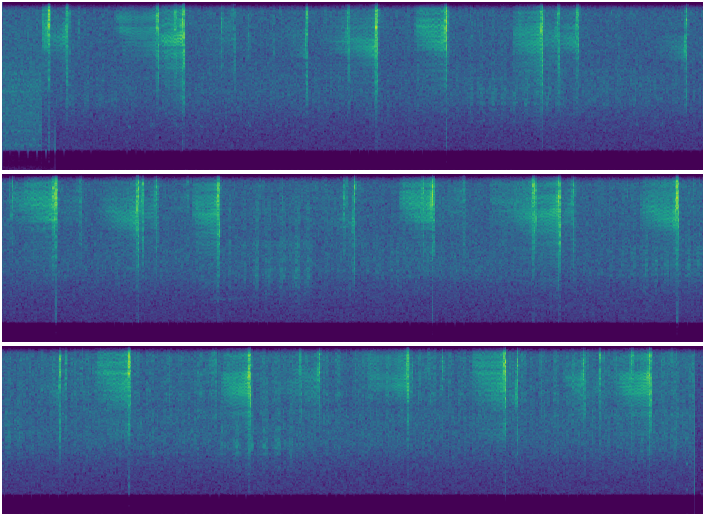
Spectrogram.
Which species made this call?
Poecilimon affinis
